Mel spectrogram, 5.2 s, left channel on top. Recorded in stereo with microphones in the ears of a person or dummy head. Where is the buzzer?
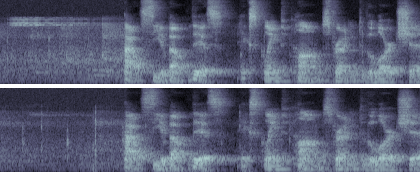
I don't hear a buzzer.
